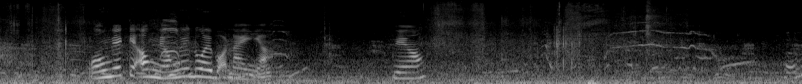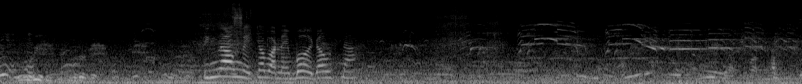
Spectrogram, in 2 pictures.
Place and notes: Malmö, Suède - Malmö main square
During a very shiny afternoon on a day off, many people are staying on the main square of Malmö. Black-headed Gull shouting, two teenagers irritated with the bird, 3 persons sitting ON my microphones (they didn't see it !), Mallard duck eating bread crumbs and... my microphones. Tough life !
17 April 2019, ~16:00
